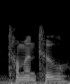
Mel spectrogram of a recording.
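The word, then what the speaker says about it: Tomintoul: a youth hostel at tommen tool I think it's pronounced uh which is a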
